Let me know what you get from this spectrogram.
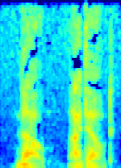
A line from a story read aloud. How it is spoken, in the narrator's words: said Cheryl flatly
